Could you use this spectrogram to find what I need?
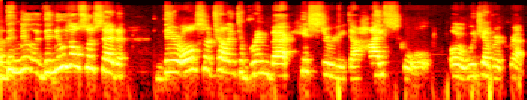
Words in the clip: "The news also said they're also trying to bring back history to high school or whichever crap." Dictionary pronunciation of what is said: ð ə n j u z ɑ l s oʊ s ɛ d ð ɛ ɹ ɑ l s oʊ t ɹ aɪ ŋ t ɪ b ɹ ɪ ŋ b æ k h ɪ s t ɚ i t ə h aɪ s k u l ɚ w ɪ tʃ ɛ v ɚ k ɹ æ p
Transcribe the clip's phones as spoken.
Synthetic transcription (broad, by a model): ð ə n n u z ɑ l s oʊ s ɛ d ð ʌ ɹ ɑ l s oʊ t l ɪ ŋ t ɪ b ɹ ɪ ŋ b æ k h ɪ s t ɚ i t ə h aɪ s k u l ɚ w ɪ tʃ ɛ v ɚ k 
